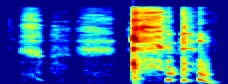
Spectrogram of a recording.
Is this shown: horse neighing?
no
